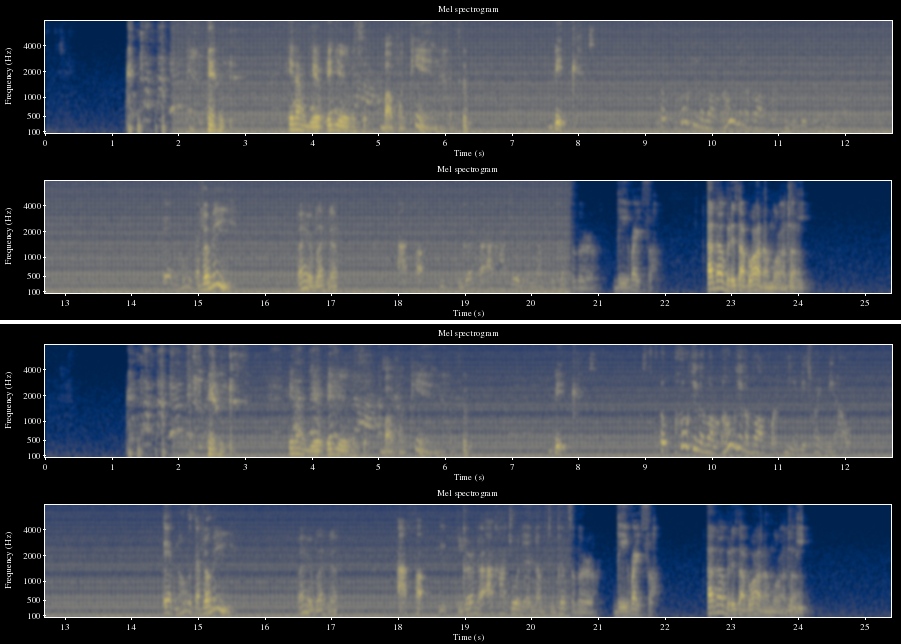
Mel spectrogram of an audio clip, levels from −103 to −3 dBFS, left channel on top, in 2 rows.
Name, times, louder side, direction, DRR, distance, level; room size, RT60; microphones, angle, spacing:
voice 1, 1.3-2.8 3.3-5.3 6.1-6.3 6.9-7.7, right 1 dB, 45° right, 3.0 m, -46 dB
sound 1, 1.9-20.6, left 4 dB, 65° left, 0.7 m, -41 dB
voice 2, 2.5-2.9 9.1-12.1 14.5-15.2 18.0-21.9 23.8-24.1, right 5 dB, 70° right, 0.6 m, -39 dB
voice 3, 3.6-4.7 5.0-6.4 7.6-8.2 15.0-15.5 16.5-17.1 22.6-24.0, left 6 dB, 45° left, 0.3 m, -31 dB
9.1 x 3.3 x 4.8 m
head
